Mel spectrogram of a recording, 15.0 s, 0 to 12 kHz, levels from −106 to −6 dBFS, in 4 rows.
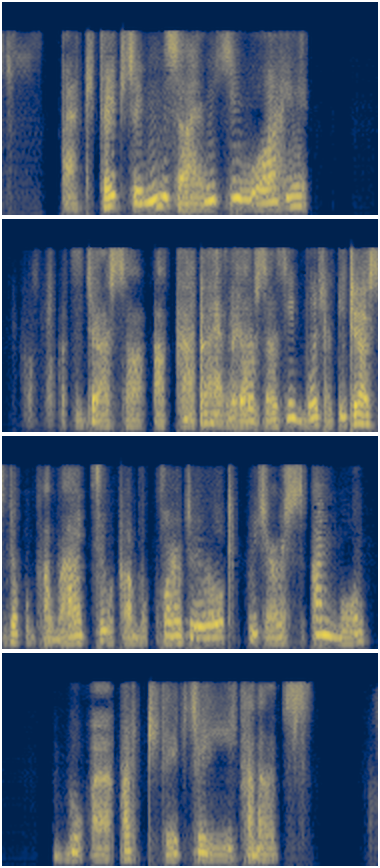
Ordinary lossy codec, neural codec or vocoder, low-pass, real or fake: AAC, 32 kbps; codec, 16 kHz, 0.5 kbps, FreqCodec, smaller model; 7.2 kHz; fake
